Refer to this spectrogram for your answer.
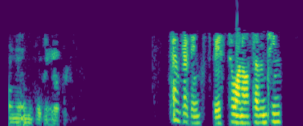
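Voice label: Police Department North Dispatch, scanner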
